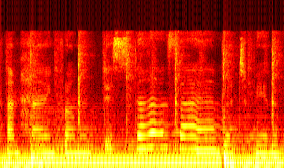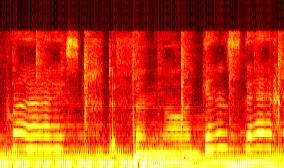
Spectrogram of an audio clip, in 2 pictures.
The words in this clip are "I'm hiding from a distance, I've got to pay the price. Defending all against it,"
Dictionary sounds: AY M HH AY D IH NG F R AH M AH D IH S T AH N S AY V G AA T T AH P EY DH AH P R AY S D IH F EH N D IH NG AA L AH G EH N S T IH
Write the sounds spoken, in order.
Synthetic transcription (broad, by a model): AY M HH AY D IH NG F R AH M AH D IH S T AH N S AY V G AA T T AH B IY DH AH P R AY S D IH F EH N D IH NG AA L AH G EH N S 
